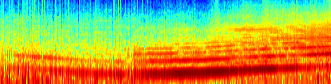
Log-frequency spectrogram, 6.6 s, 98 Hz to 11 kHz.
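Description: Suzuki GSX-R600 K8's inline-four engine heard from the rider's seat, revs sinking off the throttle through a bend and then climbing steadily from about three seconds in as the bike accelerates out, with wind rumble underneath.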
